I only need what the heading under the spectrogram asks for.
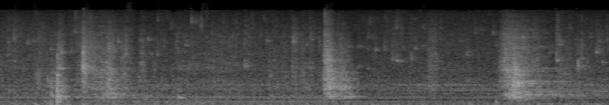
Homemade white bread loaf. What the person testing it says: it has that good hollow sound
